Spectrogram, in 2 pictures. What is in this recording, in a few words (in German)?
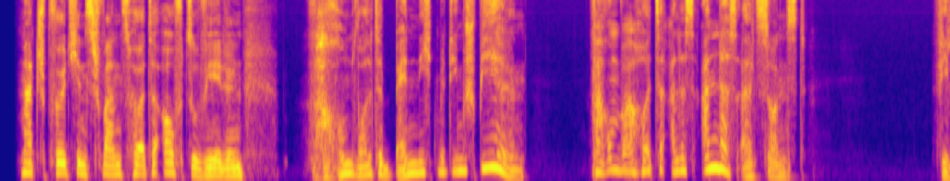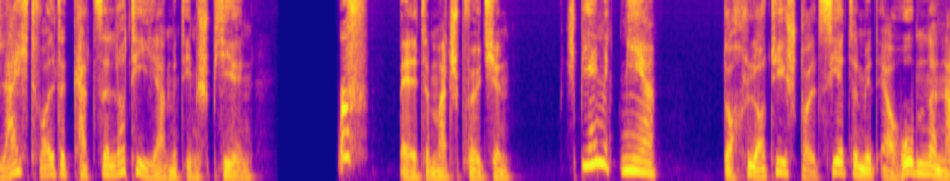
kinderbuch, Sprecher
